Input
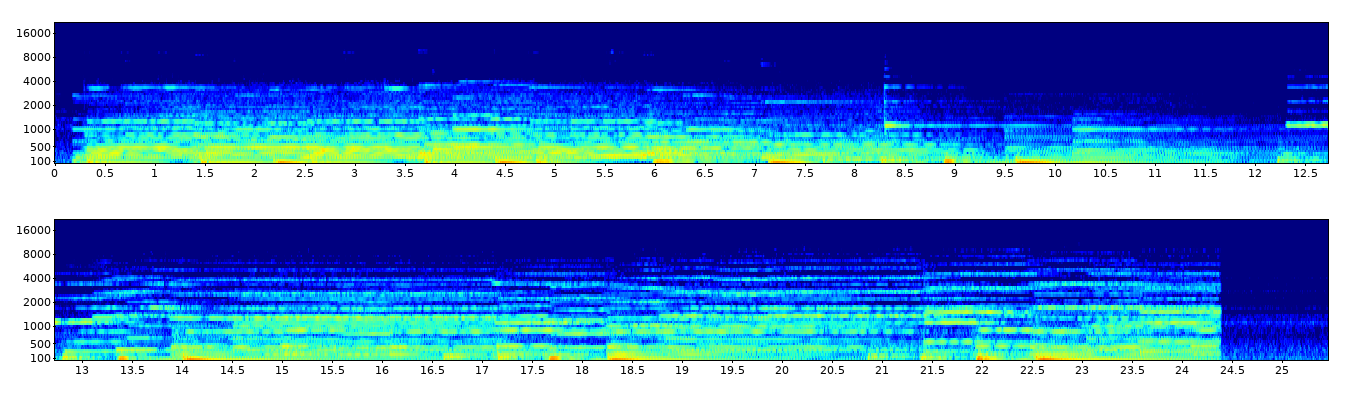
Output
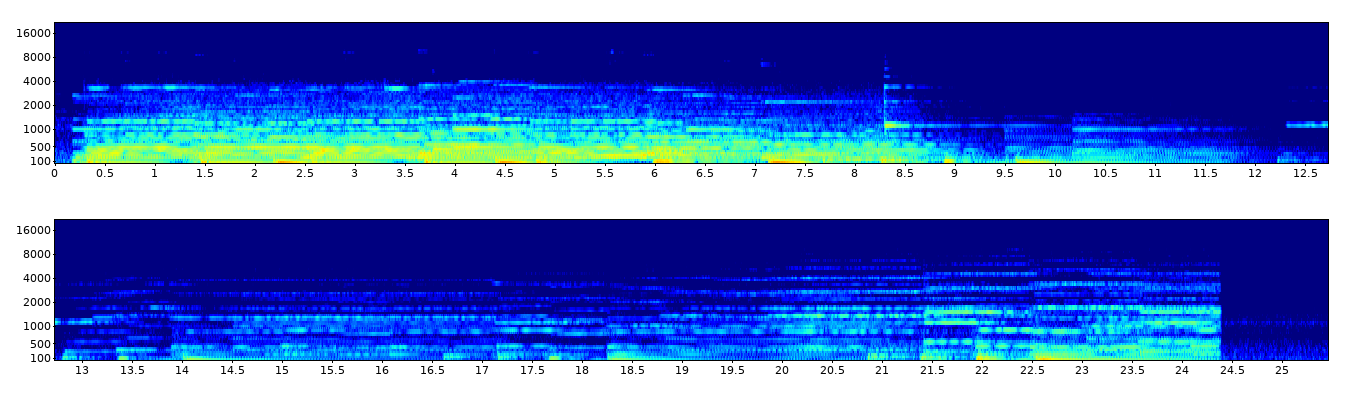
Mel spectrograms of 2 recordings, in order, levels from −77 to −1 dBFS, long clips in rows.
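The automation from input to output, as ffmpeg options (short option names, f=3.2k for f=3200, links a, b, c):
-af "volume=9.5dB,afade=t=out:st=8.33:d=0.68:silence=0.421697,afade=t=out:st=11.69:d=0.5:silence=0.354813,afade=t=in:st=19.78:d=0.58:silence=0.334965"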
